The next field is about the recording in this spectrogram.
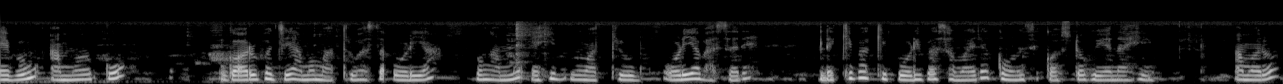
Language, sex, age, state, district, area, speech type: Odia, female, 18-30, Odisha, Malkangiri, urban, spontaneous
